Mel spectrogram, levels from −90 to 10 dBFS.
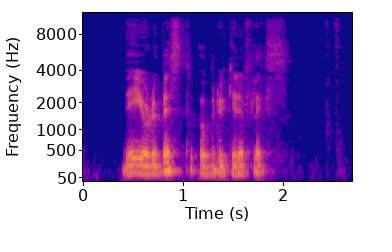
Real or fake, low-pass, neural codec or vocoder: real; 10.8 kHz; none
